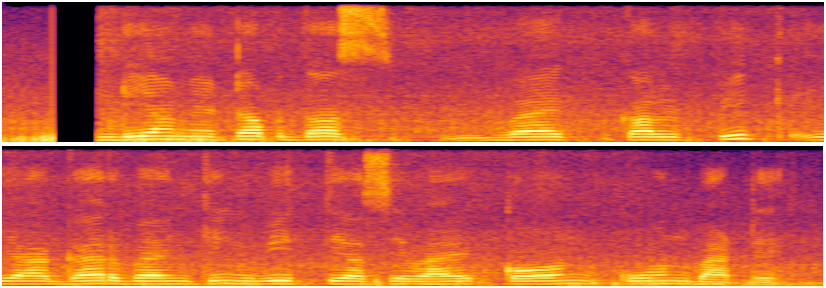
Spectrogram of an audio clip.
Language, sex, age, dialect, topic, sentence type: Bhojpuri, male, <18, Northern, banking, question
